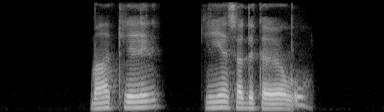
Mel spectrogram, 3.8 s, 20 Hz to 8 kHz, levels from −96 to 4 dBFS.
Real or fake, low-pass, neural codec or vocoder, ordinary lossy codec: fake; 7.2 kHz; autoencoder, 22.05 kHz, a latent of 192 numbers a frame, VITS, trained on one speaker; AAC, 48 kbps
